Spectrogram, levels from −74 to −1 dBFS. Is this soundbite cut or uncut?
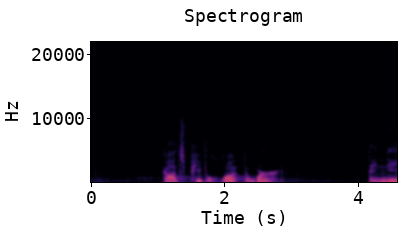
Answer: uncut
